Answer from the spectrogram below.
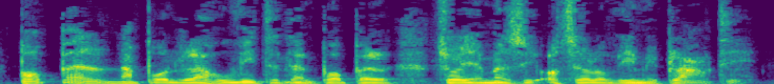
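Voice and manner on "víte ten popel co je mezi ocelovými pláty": ordinary delivery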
